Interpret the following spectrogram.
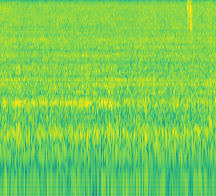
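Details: Attic gas furnace serving a non-working second floor, running after thermostat red and white wires were jumped and ignition achieved: steady even roar of burner and blower air, no rattles or squeals, so normal running. The thermostat is suspected bad.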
